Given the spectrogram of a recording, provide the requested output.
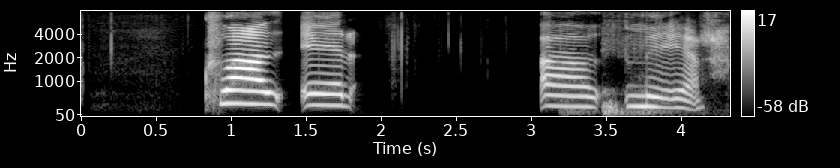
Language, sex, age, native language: Icelandic, female, 10, Icelandic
